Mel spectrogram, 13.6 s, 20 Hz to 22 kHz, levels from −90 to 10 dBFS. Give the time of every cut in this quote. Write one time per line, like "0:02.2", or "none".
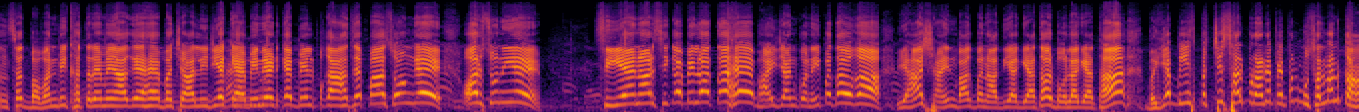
none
